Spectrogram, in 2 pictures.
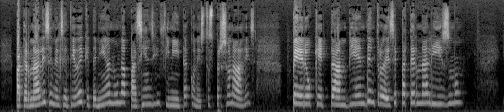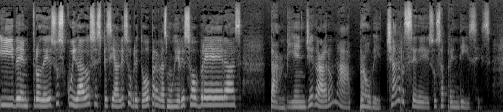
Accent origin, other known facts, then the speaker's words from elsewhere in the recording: Antioquia, Colombia; en Antioquia es muy frecuente, yo soy antioqueña, amo profundamente mi tierra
